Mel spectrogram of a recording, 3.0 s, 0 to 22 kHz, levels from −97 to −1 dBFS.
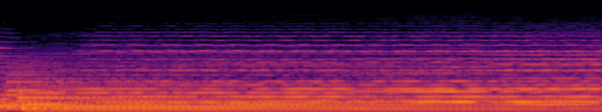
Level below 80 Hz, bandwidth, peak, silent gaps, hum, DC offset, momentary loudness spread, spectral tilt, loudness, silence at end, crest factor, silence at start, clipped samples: -46 dBFS; 9.6 kHz; -14 dBFS; none; none; under 0.1%; 3 LU; -7 dB/octave; -31 LUFS; 0 s; 16 dB; 0 s; under 0.1%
